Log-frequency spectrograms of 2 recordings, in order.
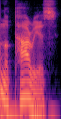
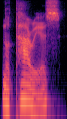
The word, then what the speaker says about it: notorious: notorious. 강세 여기 있습니다. notorious, infamous, notorious 이렇게 알아두시면 좋습니다.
